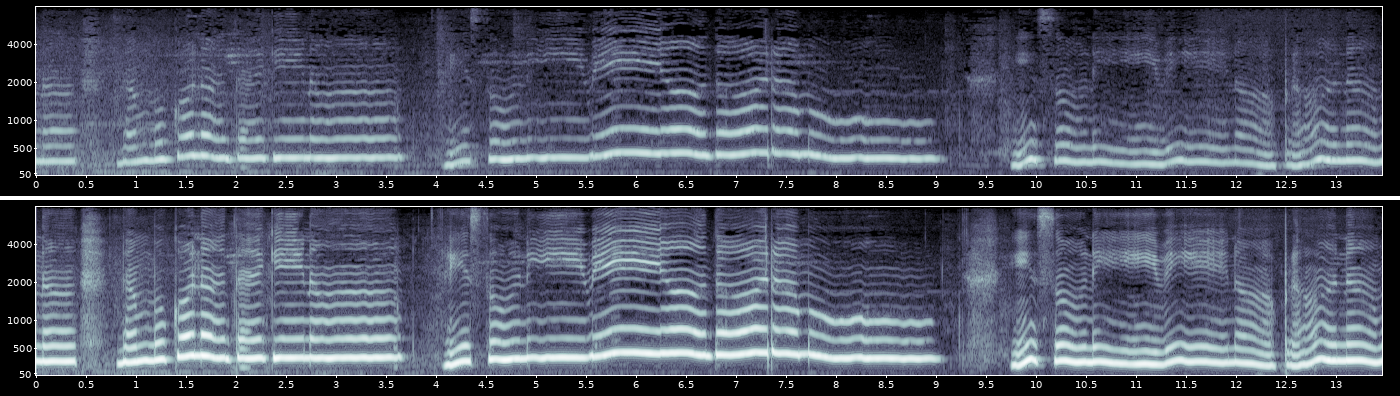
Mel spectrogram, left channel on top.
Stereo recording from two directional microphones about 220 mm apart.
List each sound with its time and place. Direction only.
0.0 s a sound: 45° right (ahead or behind)
0.8 s music: 45° right (ahead or behind)
4.1 s female singing: 45° right (ahead or behind)
9.8 s music: 45° right (ahead or behind)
